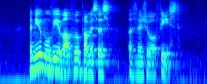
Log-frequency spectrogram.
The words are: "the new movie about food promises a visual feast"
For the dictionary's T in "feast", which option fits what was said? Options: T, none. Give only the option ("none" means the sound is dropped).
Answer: T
